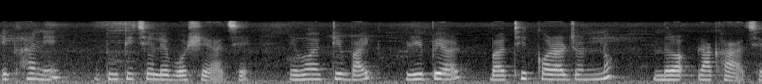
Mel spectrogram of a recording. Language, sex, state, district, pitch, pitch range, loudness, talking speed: Bengali, female, Tripura, West Tripura, 230 Hz, 215-250 Hz, -20 LUFS, 125 wpm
